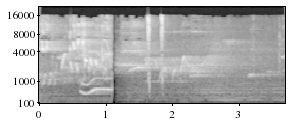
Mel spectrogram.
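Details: White-rumped shama giving a smooth looping whistle followed by higher sliding notes. A sharp break follows, then fainter whistles and a long steady tone over soft background noise.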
